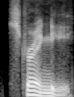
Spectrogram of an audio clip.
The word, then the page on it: stringy: American English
